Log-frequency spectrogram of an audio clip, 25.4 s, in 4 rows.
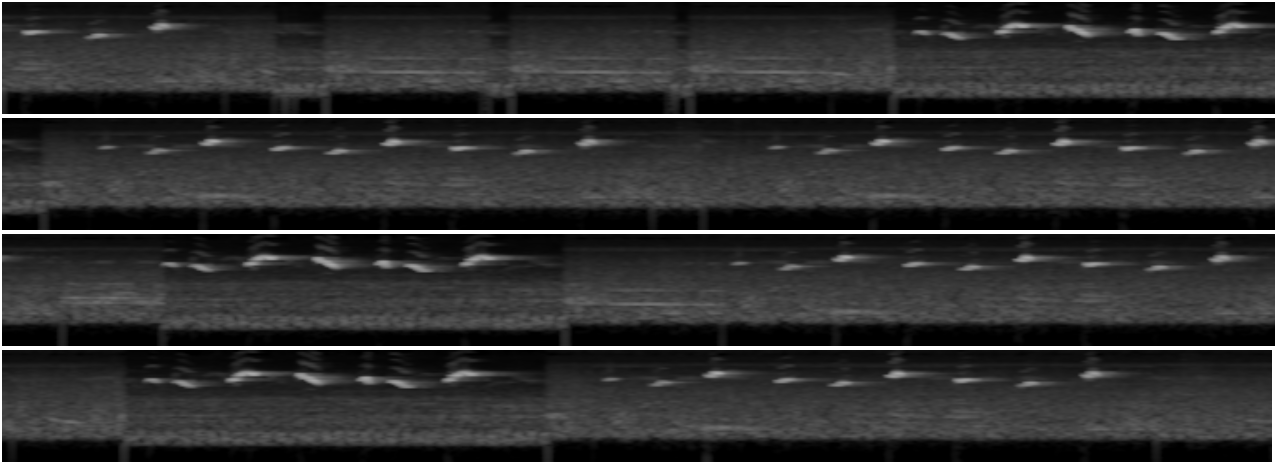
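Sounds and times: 
sunbird song: 0.0 - 25.4.

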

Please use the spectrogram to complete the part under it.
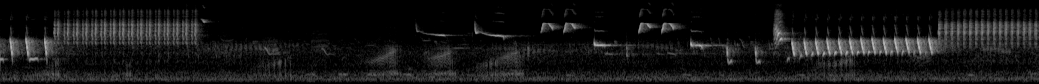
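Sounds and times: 
Thrush nightingale song: 0.0 - 10.3.

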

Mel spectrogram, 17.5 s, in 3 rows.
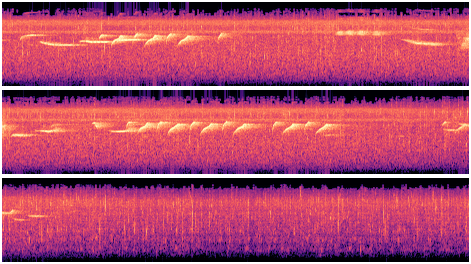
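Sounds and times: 
Sulingan bird whistling song: 0.3 - 2.4, 4.2 - 10.0, 11.4 - 12.2.

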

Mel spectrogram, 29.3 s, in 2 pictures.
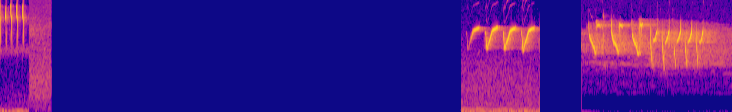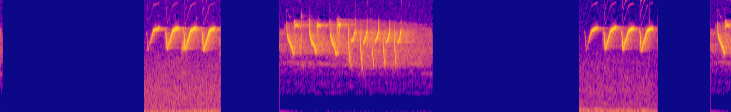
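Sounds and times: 
Pyrrhuloxia song with downslurred whistles and rapid trill: 0.0 - 0.6, 9.3 - 10.8, 11.6 - 14.4, 17.6 - 19.1, 20.2 - 23.1, 26.4 - 27.8, 28.9 - 29.2.

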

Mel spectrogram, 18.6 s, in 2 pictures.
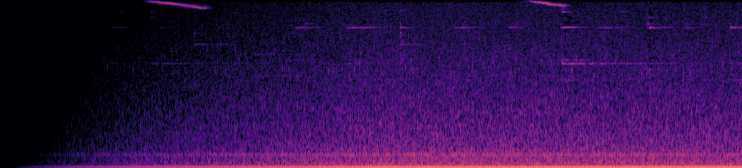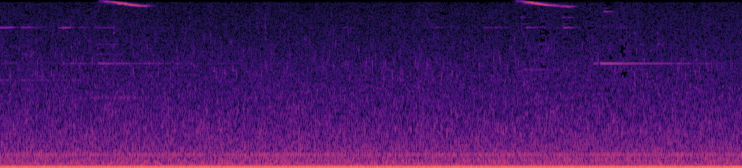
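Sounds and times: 
female red-whiskered bulbul calling: 1.2 - 18.5.

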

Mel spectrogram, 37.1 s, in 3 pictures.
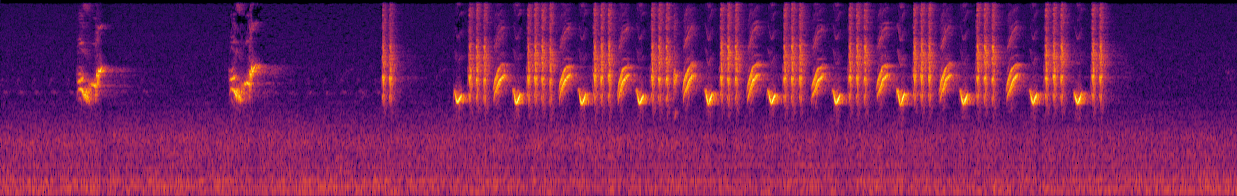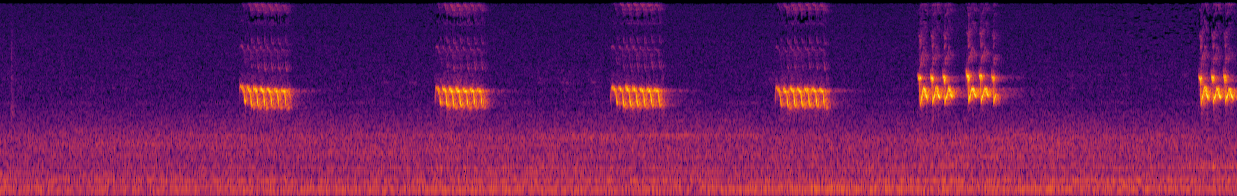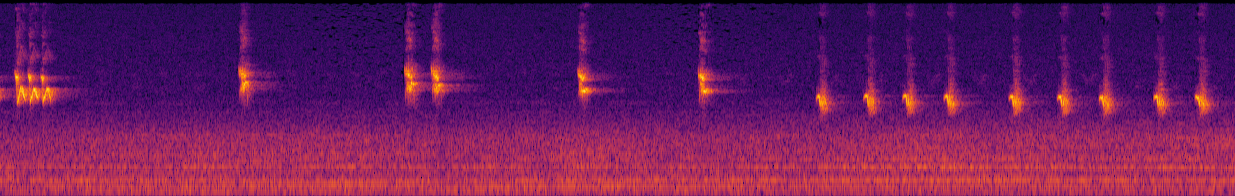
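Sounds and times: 
mockingbird singing: 0.0 - 1.6, 2.3 - 11.2, 14.8 - 15.4, 16.7 - 17.4, 18.4 - 19.2, 20.1 - 20.8, 21.5 - 22.5, 24.3 - 25.4, 27.1 - 27.5, 28.8 - 29.4, 30.5 - 30.9, 31.7 - 32.1, 32.9 - 37.0.

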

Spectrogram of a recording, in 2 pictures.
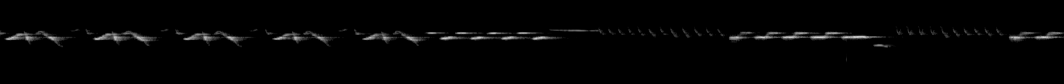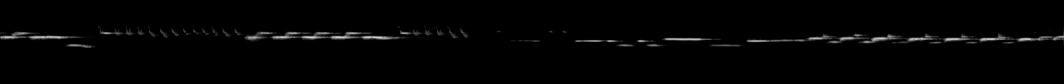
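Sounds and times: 
Yorkshire canary song: 0.0 - 21.2.

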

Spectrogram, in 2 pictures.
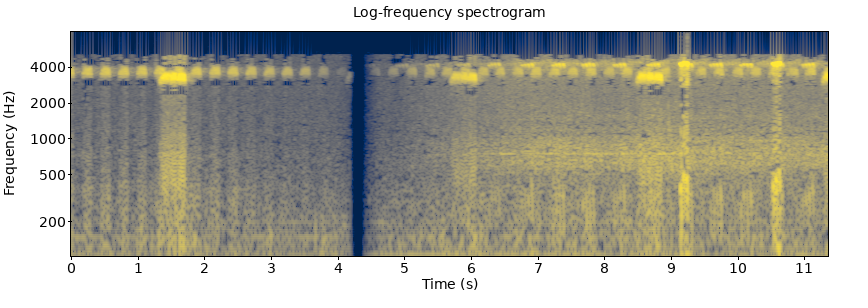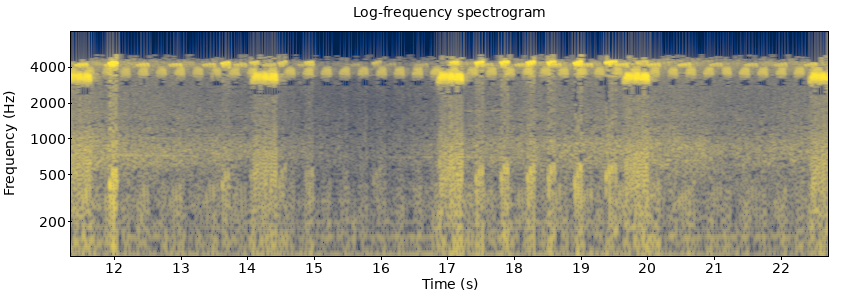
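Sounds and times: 
slowed cricket chirps: 0.0 - 22.7.

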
